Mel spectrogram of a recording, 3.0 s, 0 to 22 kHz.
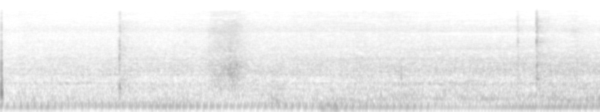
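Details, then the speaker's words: Honda Vario 125 scooter after ECU replacement (old ECU faulted, likely from a wire chafing the body), starting cleanly with no warning indicator and settling into a quiet, steady, even idle with no misses or knocks; normal start and idle. "Hai Nah langsung Jeng Ini Disini indikatornya langsung tidak ada kendala kita Nyalakan kita tunggu panas"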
